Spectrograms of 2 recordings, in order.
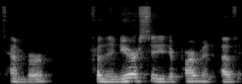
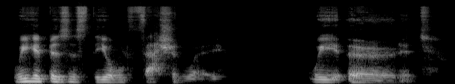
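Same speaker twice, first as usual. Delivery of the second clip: put-on deep, low-pitched English accent; 4 semitones lower, 4 dB quieter than usual. Retell a man's line from his popular commercial, imitating a deep English accent. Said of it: "in his deep English accent".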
